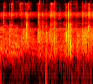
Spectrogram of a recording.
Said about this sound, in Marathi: एकदम जोरात टाळ्या वाजवा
